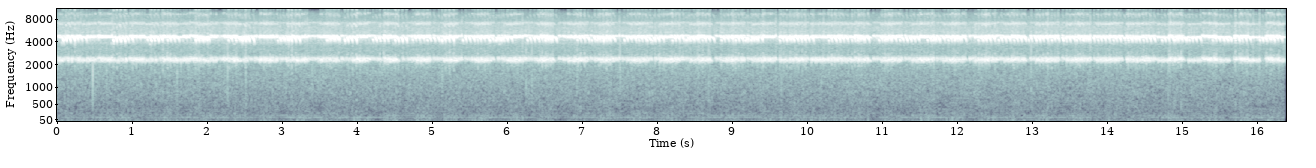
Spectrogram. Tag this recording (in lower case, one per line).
insect
cricket
wild animals
animal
